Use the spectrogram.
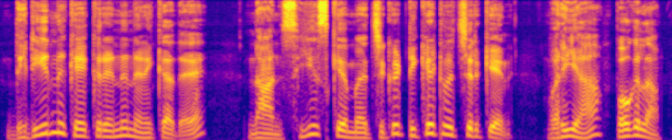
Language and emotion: Tamil, surprised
